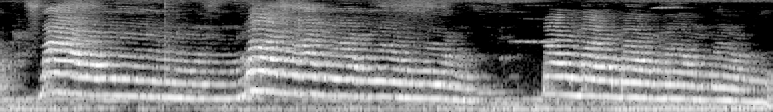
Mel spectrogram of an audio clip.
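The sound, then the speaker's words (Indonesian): A cat meows three times, each call long, loud and drawn out with a falling pitch, over a low steady background rumble. “Oh ini ya ini main sama kucing ya.”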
